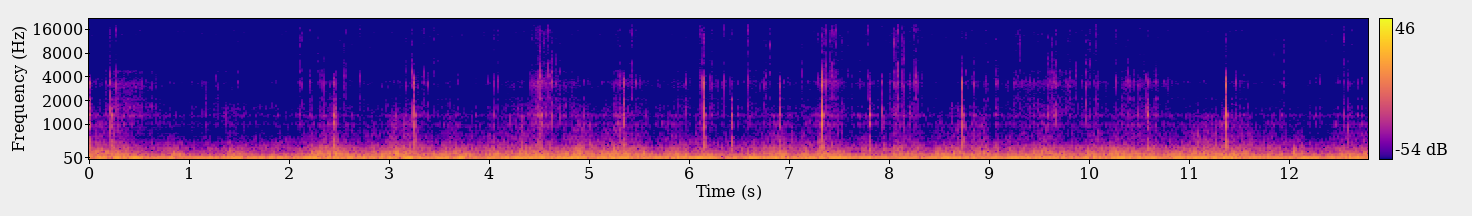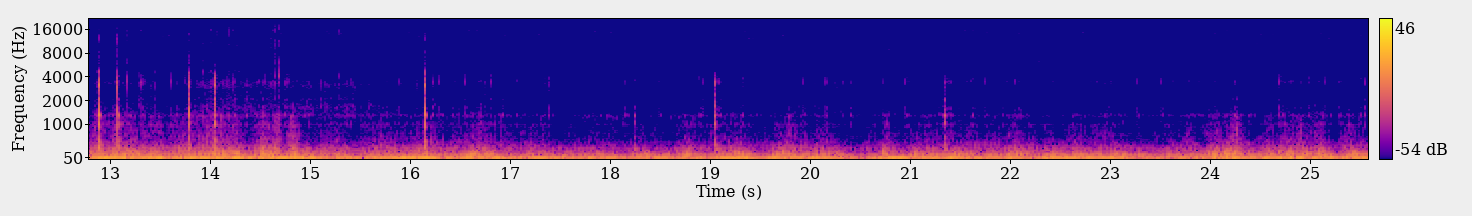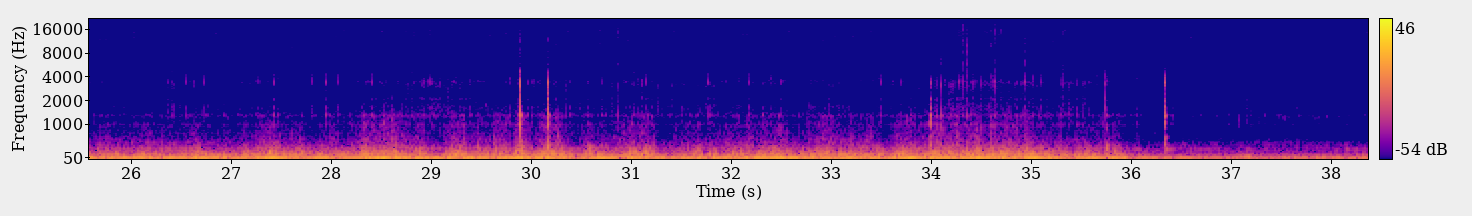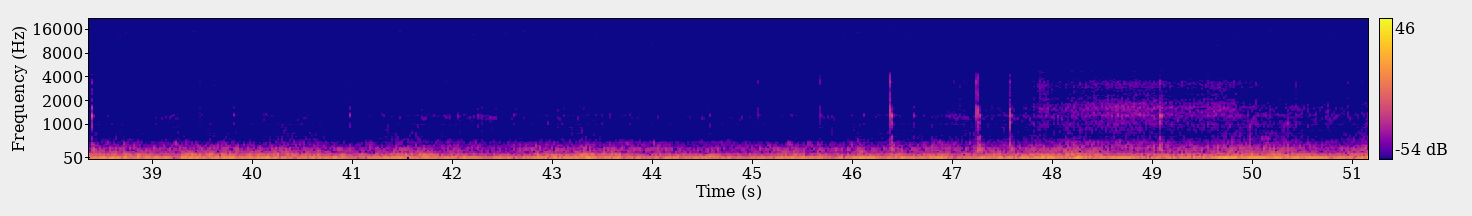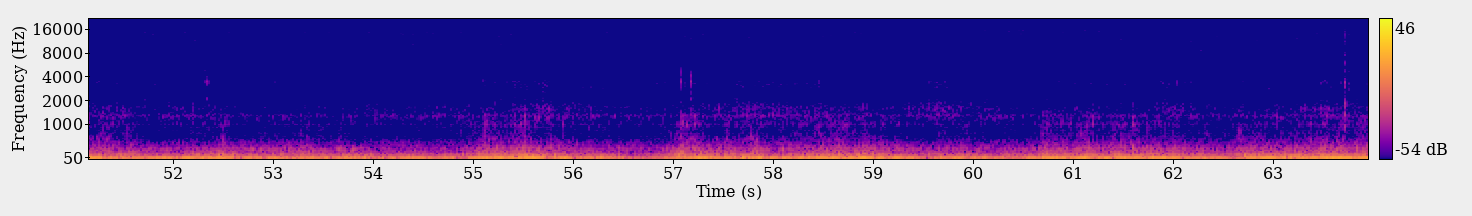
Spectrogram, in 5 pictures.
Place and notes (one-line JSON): {"title": "Mospalomas dunes, Gran Canaria, a root in a sand", "date": "2017-01-29 13:40:00", "description": "contact misrophones placed on a root buried in a dune's sand", "latitude": "27.74", "longitude": "-15.59", "altitude": "119", "timezone": "GMT+1"}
